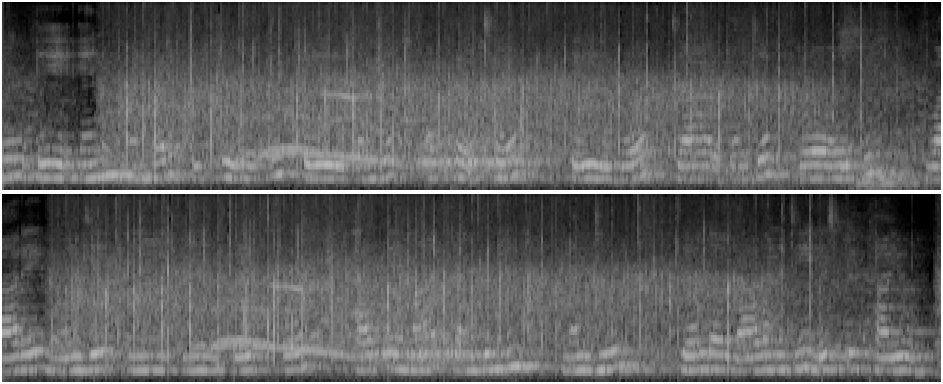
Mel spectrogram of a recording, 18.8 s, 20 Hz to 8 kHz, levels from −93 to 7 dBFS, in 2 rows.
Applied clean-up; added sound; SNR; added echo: none; Applause / Crowd / Cheering; 3 dB; reverberation time 2.7 s.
